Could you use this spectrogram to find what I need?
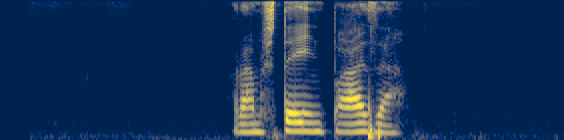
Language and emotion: Russian, neutral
